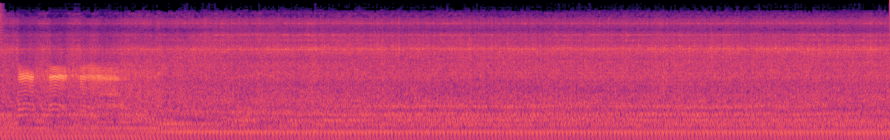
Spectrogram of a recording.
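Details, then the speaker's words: Free Simplicity riding lawn tractor after a new fuel filter and fresh gas. The small single-cylinder engine holds a steady, even putter at constant speed with no surging or missing. Normal healthy idle. "now it's time to go on a test drive break down key doesn't sound too bad for free if you ask me"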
